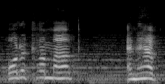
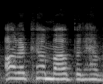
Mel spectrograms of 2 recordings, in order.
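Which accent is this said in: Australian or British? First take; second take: Australian; British. First: It is spoken in an Australian accent. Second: It is spoken in a British accent. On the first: The speaker calls it wrong. "That's Australian" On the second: The speaker calls it right. "There we go"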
